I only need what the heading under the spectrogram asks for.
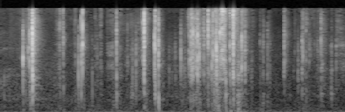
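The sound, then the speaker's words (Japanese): Crinkling and tearing of wrapping as a package holding a winged dinosaur figure is opened late at night: a quiet run of irregular crisp rustles and crackles of varying loudness, with no voices. “ではまず開封”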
